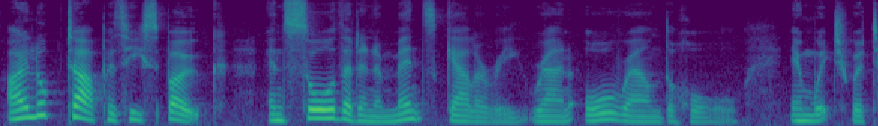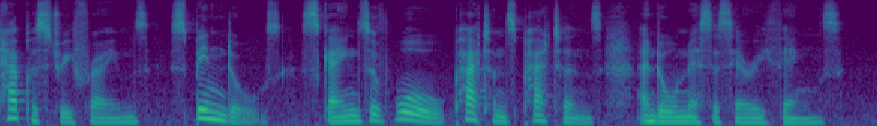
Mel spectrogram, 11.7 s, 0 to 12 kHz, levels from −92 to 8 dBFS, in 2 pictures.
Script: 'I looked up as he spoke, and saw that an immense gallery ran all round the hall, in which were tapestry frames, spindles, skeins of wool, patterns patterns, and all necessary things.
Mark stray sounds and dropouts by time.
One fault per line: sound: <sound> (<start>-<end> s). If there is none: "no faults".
no faults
